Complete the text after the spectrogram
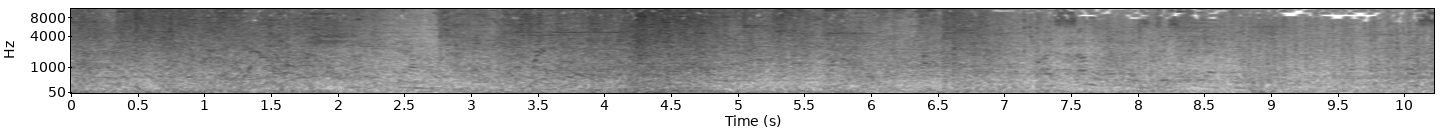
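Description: Game spells and attacks crackle and explode in a busy fight.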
